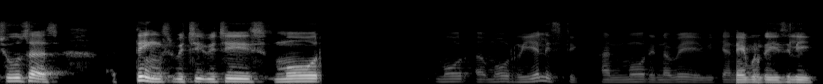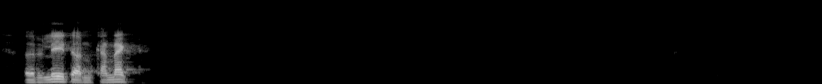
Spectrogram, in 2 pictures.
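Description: A low-bitrate, low-delay codec, likely AAC-ELD at around 32 kbps, coarsens the speech throughout, leaving it grainy and rough with noise between the harmonics.

From 3.21 to 7.37 s, one channel inverted, likely a polarity flip, cancels the shared centre in mono, dropping the speech by about 25 dB to a faint residue.

At 7.55 to 7.60 s, AAC frame loss with concealment fills a gap of about 30 ms, consistent with a single lost frame, leaving a brief smeared, noisy patch just before "to easily uh relate".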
